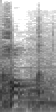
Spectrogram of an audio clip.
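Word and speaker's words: חג: Lehok Shem disebut ibadah haji namanya Hok. Jadi kalau kita menyebutnya haj, artinya haji. Haj kalau bahasa Ibraninya hok.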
